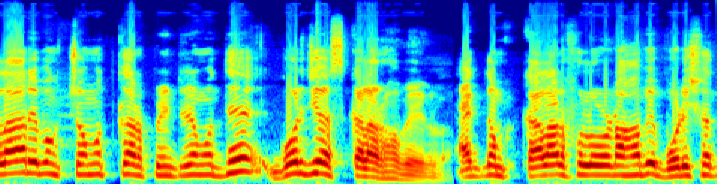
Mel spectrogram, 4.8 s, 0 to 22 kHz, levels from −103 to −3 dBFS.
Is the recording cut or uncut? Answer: cut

